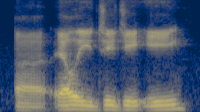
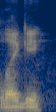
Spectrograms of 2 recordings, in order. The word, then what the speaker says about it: Legge: Like I met, and we were going to work with this girl named Catherine Legge, Legge. Some people pronounce it Leggy, but Catherine Legge.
